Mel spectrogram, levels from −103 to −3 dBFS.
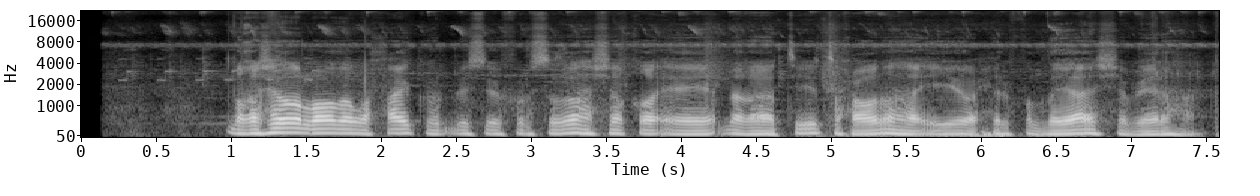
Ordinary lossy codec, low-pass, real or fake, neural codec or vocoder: none; none; fake; vocoder, 44.1 kHz, 128 mel bands every 512 samples, BigVGAN v2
